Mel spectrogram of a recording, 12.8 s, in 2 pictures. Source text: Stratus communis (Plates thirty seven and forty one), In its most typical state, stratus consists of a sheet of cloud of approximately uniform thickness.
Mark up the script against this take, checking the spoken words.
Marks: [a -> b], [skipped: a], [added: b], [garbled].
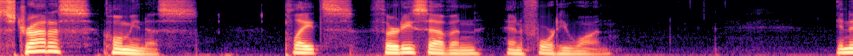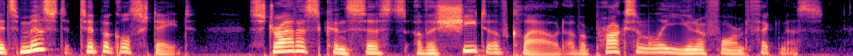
Stratus communis (Plates thirty seven and forty one), In its [most -> mist] typical state, stratus consists of a sheet of cloud of approximately uniform thickness.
